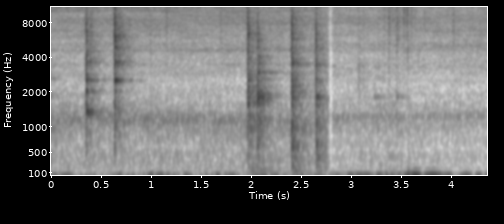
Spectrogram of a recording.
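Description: Sliced garlic sizzling in a pan for a mushroom Alfredo sauce, with a soft frying hiss under several sharp clinks and scrapes of a utensil against the pan, close and fairly loud.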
